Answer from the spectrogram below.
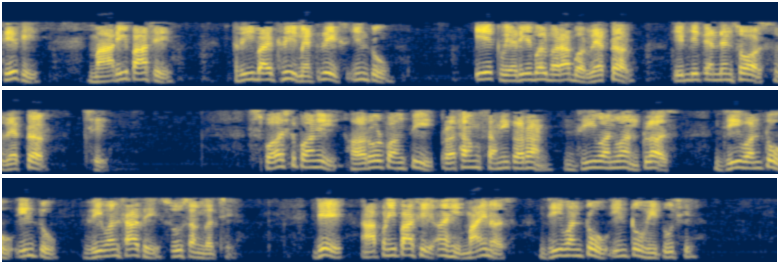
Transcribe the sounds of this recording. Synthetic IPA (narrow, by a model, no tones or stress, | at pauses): t̪et̪ʰi | maɾipase | t̪ʰɾibajt̪ʰɾimeʈɾiksɪɳʈu | ekʋeɾiebəlbəɾabəɾʋɛk̚ʈəɾ | ɪɳɖipẽɳɖẽnsɔɾsʋɛk̚ʈəɾ | t͡ʃʰe | spəsʈpəɳ̃ihəɾoɾpəŋkt̪ipɾət̪ʰəmsəmikəɾəɳd͡ʒiʋənʋənpləs | d͡ʒiʋənʈuʔɪɳʈuʋiʋənsat̪ʰesũsəŋɡət̪̚t͡ʃʰe | d͡ʒeapɳ̃ipasʰeʔəɦĩmainəs | d͡ʒiʋənʈuʔɪɳʈũʋiʈũt͡ʃʰe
